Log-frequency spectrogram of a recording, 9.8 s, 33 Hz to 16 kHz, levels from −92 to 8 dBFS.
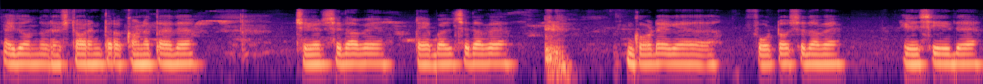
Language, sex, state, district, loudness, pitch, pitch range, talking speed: Kannada, male, Karnataka, Bellary, -13 LUFS, 150 Hz, 150-155 Hz, 85 wpm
